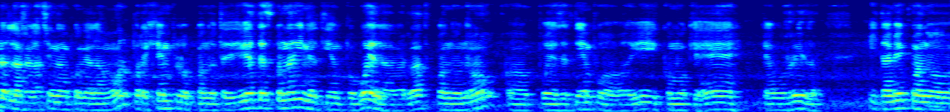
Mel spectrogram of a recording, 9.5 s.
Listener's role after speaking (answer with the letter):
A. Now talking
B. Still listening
B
